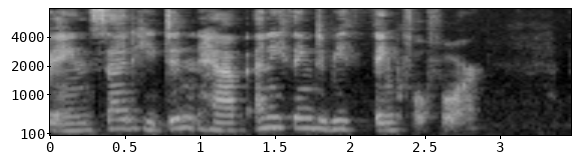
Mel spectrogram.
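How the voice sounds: The pitch varies in an ordinary way as the speaker reads in a natural voice.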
